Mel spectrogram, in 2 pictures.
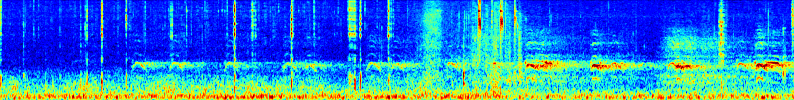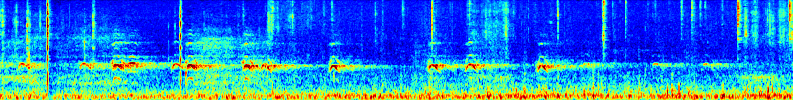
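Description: A bird calling over and over from about a second in, a long run of short calls about two a second, over sharp crackles and snaps from a twig fire catching in a small wood-burning camp stove.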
